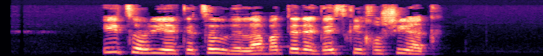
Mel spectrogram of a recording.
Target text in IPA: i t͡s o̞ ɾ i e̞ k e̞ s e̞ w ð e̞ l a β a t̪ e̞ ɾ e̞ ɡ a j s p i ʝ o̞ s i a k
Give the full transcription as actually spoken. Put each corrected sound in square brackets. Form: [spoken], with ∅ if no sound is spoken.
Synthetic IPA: i t͡s o̞ ɾ i e̞ k e̞ [t͡s] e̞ w ð e̞ l a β a t̪ e̞ ɾ e̞ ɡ a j s [k] i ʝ o̞ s i a k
